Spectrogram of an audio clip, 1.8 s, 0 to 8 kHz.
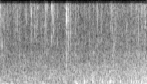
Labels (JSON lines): {"label": "biophony", "recorder": "SoundTrap 500"}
